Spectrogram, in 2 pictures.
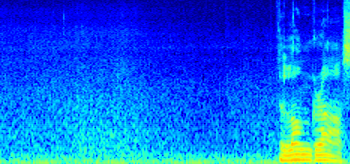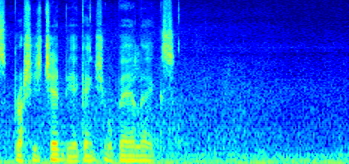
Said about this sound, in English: As you approach the sand dunes, you can make out the sounds of waves on the other side of the dunes.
